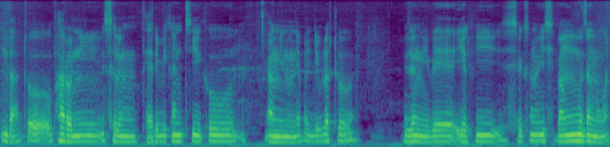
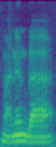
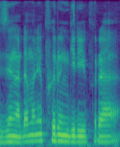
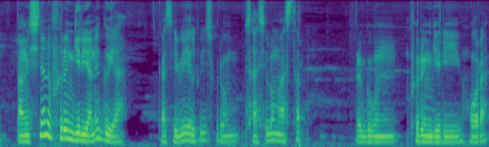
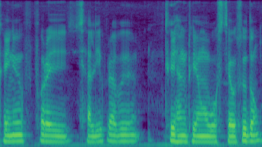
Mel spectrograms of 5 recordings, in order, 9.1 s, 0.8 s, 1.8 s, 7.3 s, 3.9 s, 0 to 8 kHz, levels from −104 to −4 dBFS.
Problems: low volume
